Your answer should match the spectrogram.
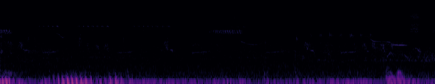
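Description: Near silence: faint high bird chirps and whistles over a low steady hum, with a brief low rumble about half a second to a second in.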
